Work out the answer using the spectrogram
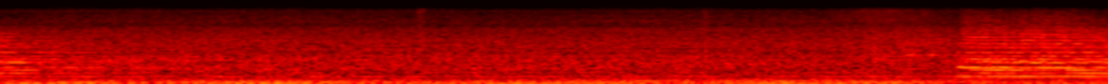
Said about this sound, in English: Definitely wasn't expecting a train to come by today.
